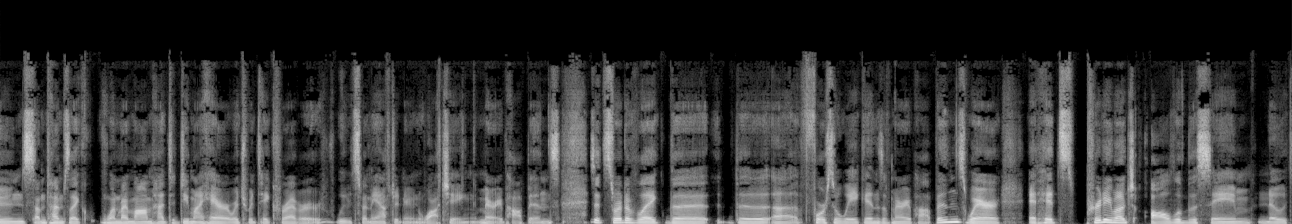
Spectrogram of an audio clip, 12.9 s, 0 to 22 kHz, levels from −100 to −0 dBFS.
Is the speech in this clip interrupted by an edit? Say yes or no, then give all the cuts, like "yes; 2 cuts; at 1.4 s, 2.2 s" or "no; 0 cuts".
yes; 1 cut; at 5.9 s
